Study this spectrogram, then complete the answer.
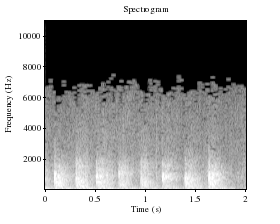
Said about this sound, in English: Then he replaced it carefully on the wall, just as a light knock sounded at his door.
